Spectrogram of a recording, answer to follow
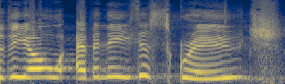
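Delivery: loud mock old-English accent; hammed-up Dickensian accent; put-on Scrooge accent. Boy names the grumpy neighbor to his parents, mock accent. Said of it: "Nice accent".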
